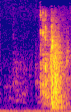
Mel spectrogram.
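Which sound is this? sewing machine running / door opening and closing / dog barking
door opening and closing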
